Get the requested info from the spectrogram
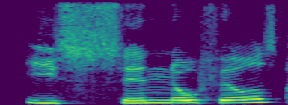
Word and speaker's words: eosinophils: Another really important factor for asthma, it's thought that eosinophils, I'm not sure how to pronounce it, but it's Eosinophils. – eosinophils. Okay. It's EOSI and then no fills.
